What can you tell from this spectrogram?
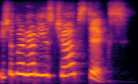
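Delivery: high, bright retold advice; quoting himself. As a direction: coax mom to learn chopsticks. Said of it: "So I said to my mom".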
